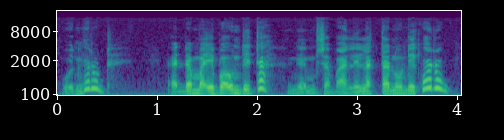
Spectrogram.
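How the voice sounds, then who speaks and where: A man's voice: a little high, huge pitch swings, moderate pace, creaky, no room sound, full character voice. A Filipino man acting a fretful, insistent middle-aged village captain in an audio drama. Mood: brisk, fretful.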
